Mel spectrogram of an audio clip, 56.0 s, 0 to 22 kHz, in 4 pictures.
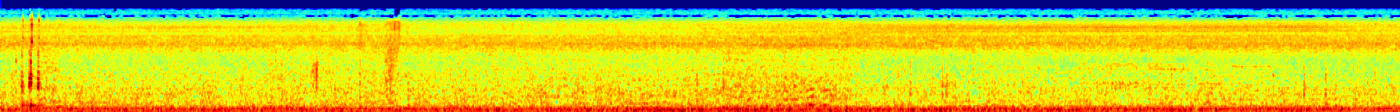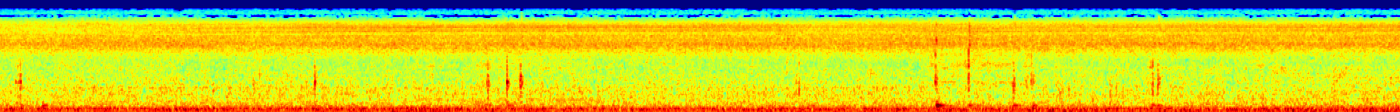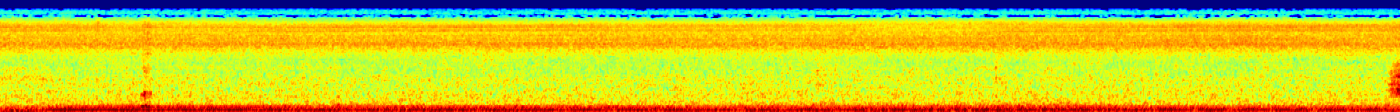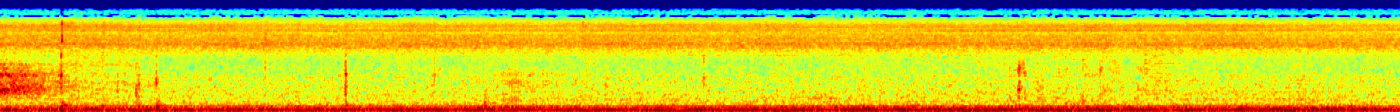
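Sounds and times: insects buzzing: 0.0 - 56.0
faint clicks: 41.9 - 43.7.

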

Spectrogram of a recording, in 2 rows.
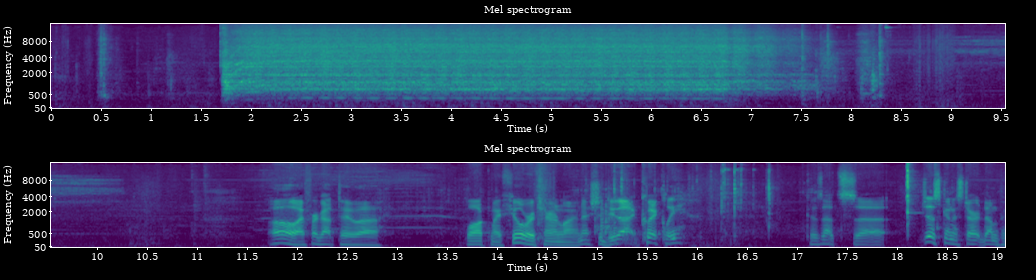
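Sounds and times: starter motor cranking engine: 1.7 - 8.0.

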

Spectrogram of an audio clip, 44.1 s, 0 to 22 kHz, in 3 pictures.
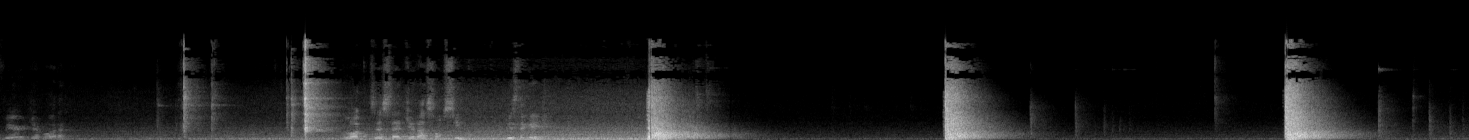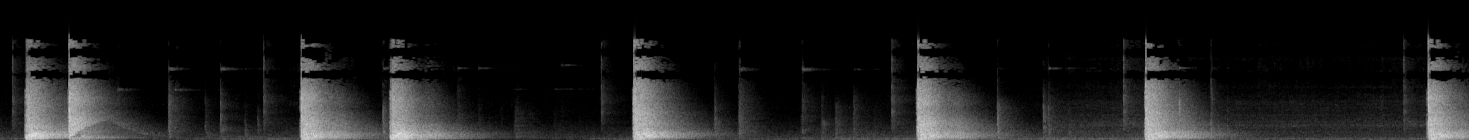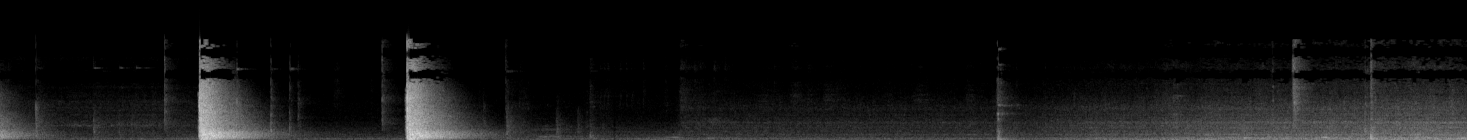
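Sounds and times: pistol shots indoors: 6.4 - 7.7, 9.4 - 11.1, 12.0 - 16.7, 17.4 - 22.4, 23.6 - 25.0, 25.9 - 27.1, 28.8 - 30.0, 31.0 - 32.4, 33.2 - 34.6.

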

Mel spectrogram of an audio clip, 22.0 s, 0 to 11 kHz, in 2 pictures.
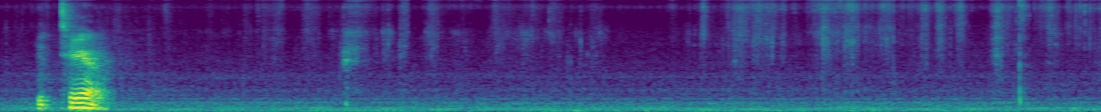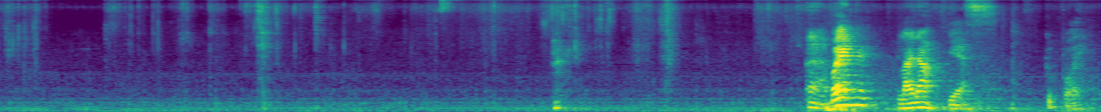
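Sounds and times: diaper rustling and crinkling: 1.5 - 19.2.

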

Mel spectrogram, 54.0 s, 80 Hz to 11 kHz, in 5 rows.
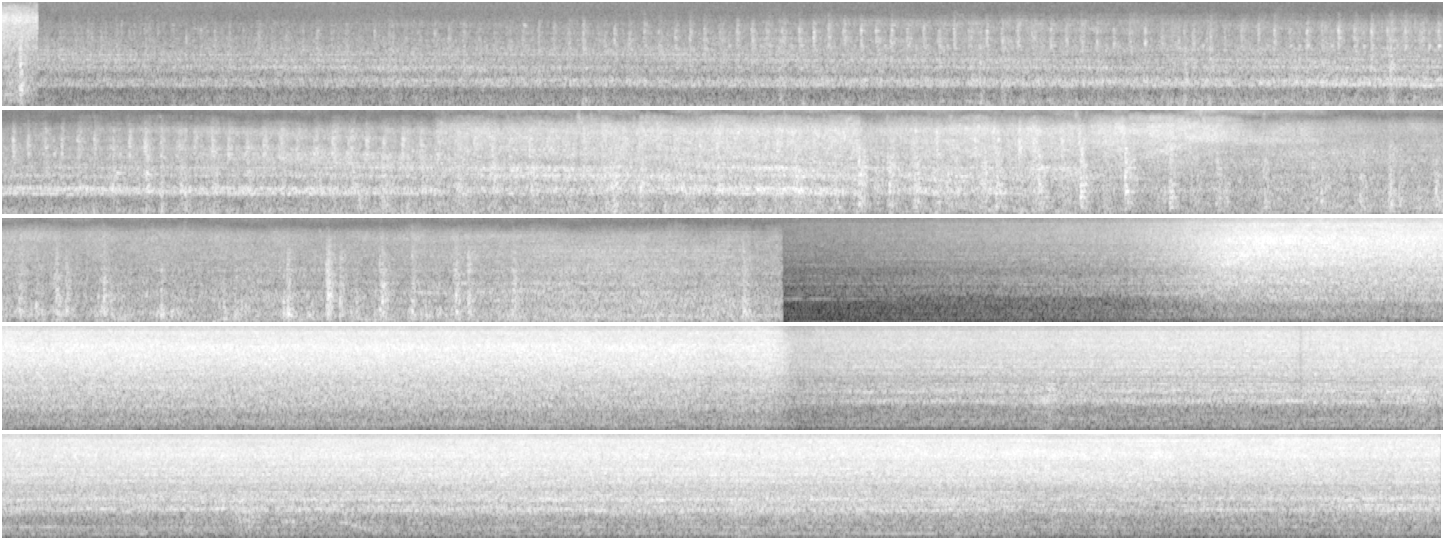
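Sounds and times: hiss of escaping steam: 0.0 - 0.3, 7.2 - 21.9, 29.8 - 54.0
train wheels clickety-clack: 0.0 - 27.5, 39.3 - 54.0.

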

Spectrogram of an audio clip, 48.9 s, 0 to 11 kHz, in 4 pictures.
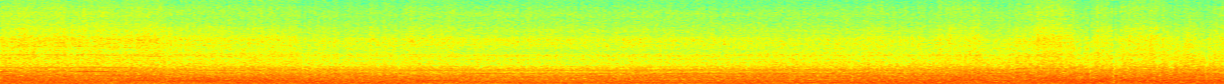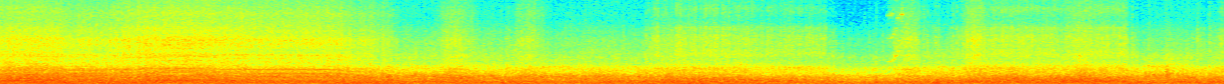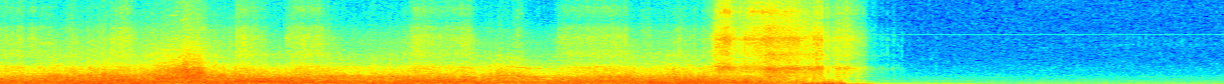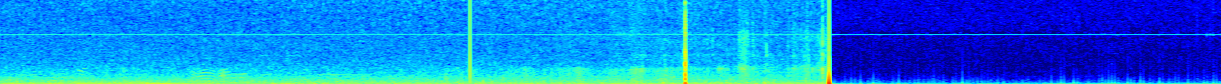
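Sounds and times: electric motor whine: 0.0 - 33.3
rushing airflow: 18.6 - 33.2.

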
